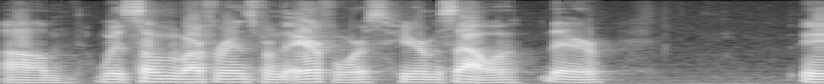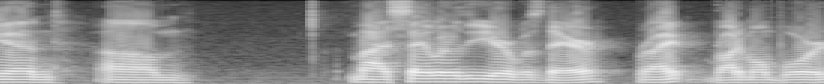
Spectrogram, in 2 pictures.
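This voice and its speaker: Very deep, low-voiced man with an American accent, monotone, flat intonation, very slow pace and long, frequent pauses. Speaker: navy sailor and motivational vlogger. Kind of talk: motivational talk. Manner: loud.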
